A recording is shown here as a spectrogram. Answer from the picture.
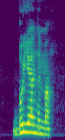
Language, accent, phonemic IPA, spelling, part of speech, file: French, Canada, /bu.jɔn.mɑ̃/, bouillonnement, noun, LL-Q150 (fra)-bouillonnement.wav
- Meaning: 1. bubbling, boiling 2. ferment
